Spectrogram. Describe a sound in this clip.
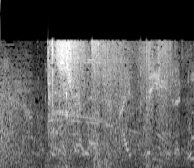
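A loud explosion booms and crackles.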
